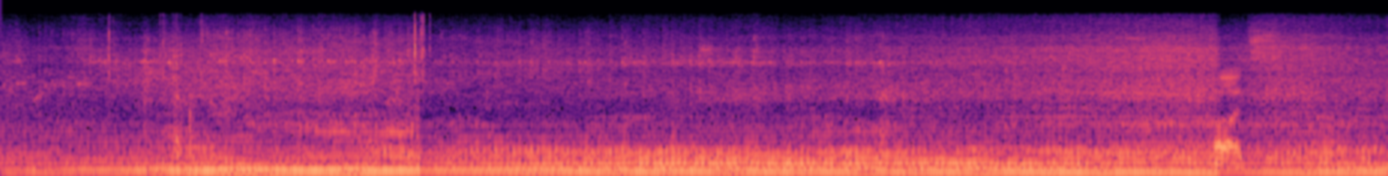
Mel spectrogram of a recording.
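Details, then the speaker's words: Ford wagon from a scrap yard at idle. A quick puffing chuff rides on each firing pulse with no deep knock: an exhaust leak toward the front, where old muffler putty marks an earlier repair attempt. "so it sounds like it's definitely at the front here somewhere"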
